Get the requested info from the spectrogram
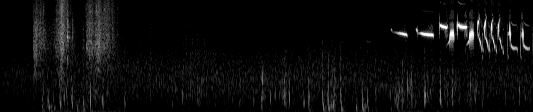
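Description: A songbird singing a quick run of chirps, each falling in pitch, starting about six seconds in; this is the loudest sound. Earlier, about half a second in, come two short hissing rushes with low thumps, and a few soft thumps follow around the middle.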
